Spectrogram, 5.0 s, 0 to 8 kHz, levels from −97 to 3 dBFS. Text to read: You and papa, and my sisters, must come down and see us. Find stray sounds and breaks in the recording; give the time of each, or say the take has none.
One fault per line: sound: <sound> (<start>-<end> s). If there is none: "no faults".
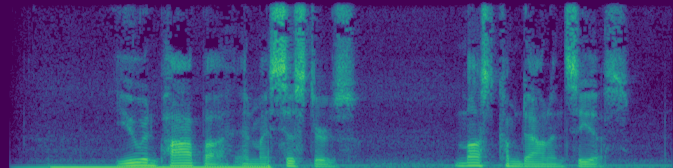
no faults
